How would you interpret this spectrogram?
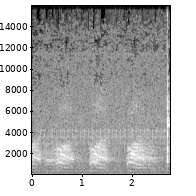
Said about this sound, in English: fucking seagulls, man.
